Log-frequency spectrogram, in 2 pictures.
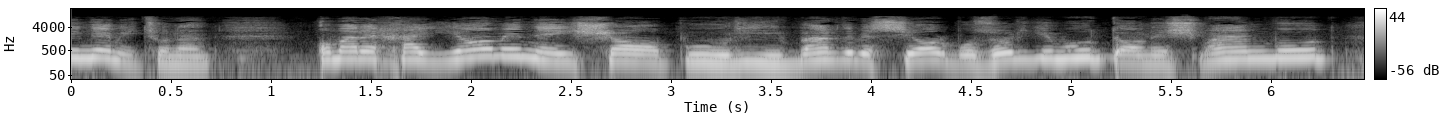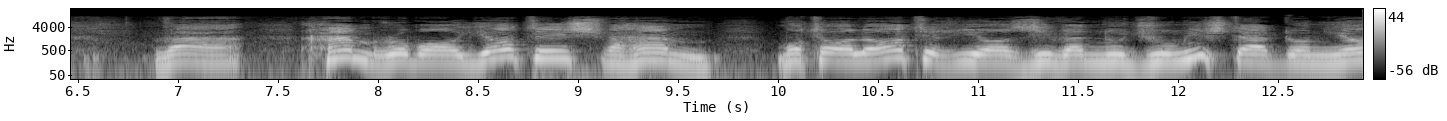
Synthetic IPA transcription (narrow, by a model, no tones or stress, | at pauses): iːne̞miːt̪ʰunænd̪̥ | ʔo̞mæɾexæjːɒːme̞ne̞jʃɒːbuːɾiːbæɾd̪ebe̞sjɒːɾbo̞zoɾɟiːbuːd̪̚ːɒːne̞ʃmænd̪buːd̪ | væ | hæmrobɒːjɒːt̪ʰeʃvæɦæmː | ot̪ʰɒːleɒːt̪ʰeɣijɒːziːvænod͡ʒuːmiːʃd̪æɾd̪onjɒː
